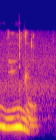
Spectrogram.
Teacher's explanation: é uma consoante nasal palatal sonora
